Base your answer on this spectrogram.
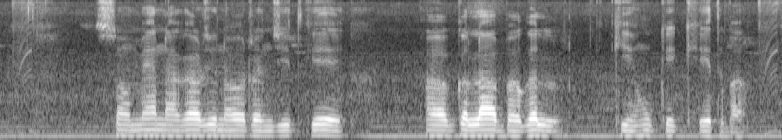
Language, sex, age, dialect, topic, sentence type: Bhojpuri, male, 18-24, Southern / Standard, agriculture, question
